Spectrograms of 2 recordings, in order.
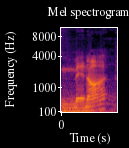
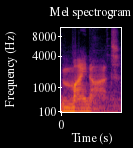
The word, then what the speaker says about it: Minot: The whole time I was calling it Minot, North Dakota, but it's actually pronounced Minot, North Dakota. I was figuring Minot like minute, but with an ot at the end.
